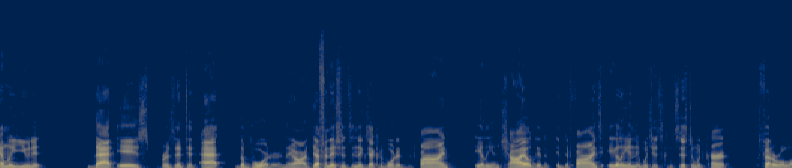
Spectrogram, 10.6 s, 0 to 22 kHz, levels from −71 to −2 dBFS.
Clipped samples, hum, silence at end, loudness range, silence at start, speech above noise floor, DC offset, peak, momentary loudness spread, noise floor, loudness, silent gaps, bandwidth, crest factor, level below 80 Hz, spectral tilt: under 0.1%; none; 0 s; 2 LU; 0 s; 51 dB; under 0.1%; -6 dBFS; 14 LU; -80 dBFS; -29 LUFS; none; 18 kHz; 24 dB; -62 dBFS; -5.5 dB/octave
